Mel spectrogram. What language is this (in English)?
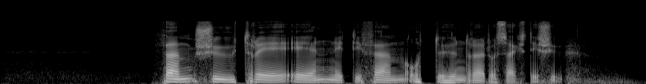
Norwegian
